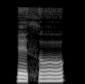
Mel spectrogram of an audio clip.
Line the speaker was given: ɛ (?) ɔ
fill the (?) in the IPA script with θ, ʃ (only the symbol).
θ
